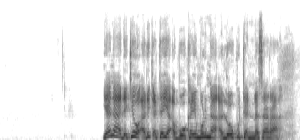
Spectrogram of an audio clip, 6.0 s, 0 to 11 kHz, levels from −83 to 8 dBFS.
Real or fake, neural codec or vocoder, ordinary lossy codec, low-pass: fake; vocoder, 24 kHz, 100 mel bands, Vocos; none; 9.9 kHz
